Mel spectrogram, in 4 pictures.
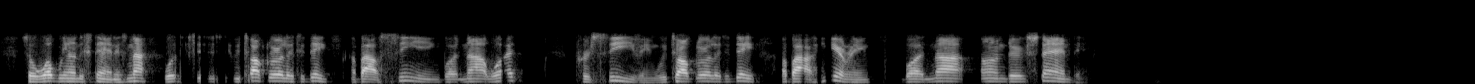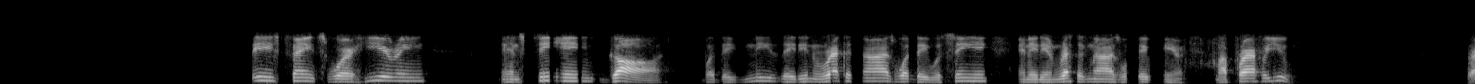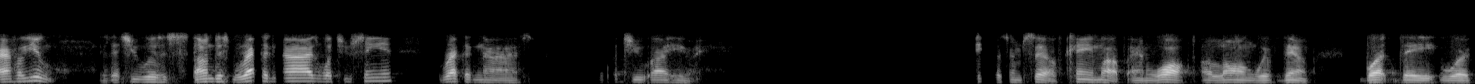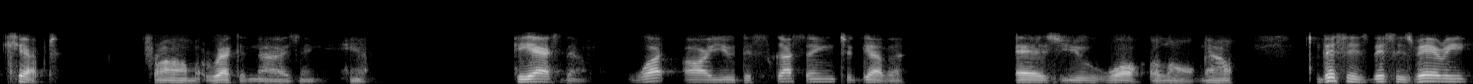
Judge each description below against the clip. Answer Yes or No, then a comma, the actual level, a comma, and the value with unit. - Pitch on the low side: Yes, low, 125 Hz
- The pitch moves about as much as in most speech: No, wide, 5.7 semitones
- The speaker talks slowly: Yes, slow, 105 wpm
